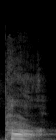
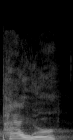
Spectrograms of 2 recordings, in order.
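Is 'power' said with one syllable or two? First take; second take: one; two. First: It is said as one syllable, Southern Ohio style. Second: It is said with two syllables, standard style.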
